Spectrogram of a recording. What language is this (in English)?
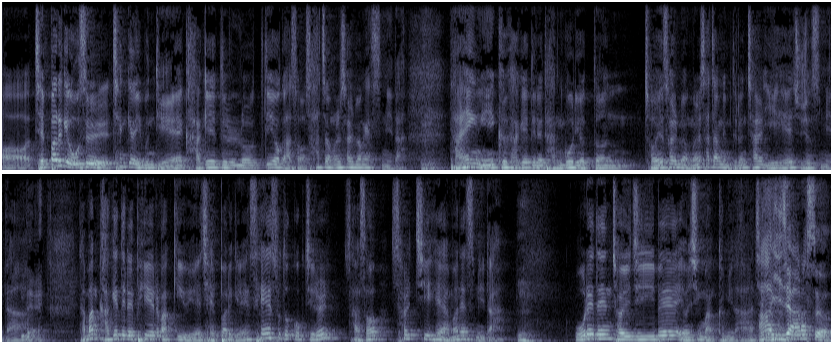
Korean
